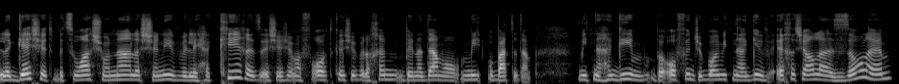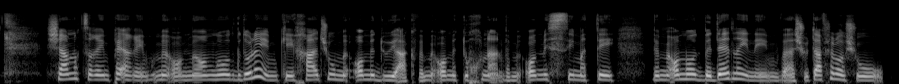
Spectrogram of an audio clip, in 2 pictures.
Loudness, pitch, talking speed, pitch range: -27 LUFS, 215 Hz, 165 wpm, 200-230 Hz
